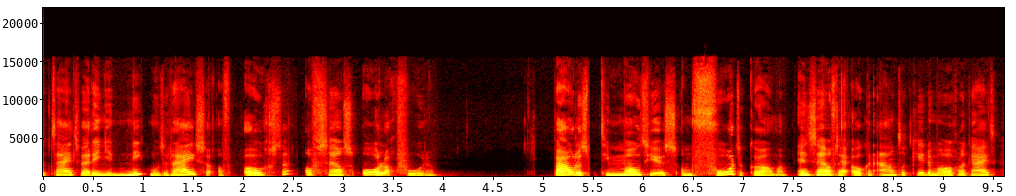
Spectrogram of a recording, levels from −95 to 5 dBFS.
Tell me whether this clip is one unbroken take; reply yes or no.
no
